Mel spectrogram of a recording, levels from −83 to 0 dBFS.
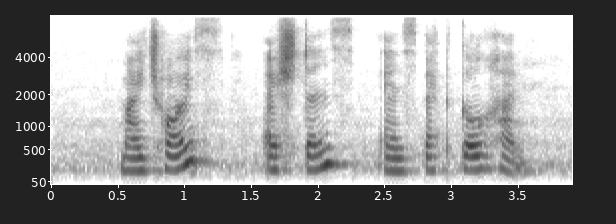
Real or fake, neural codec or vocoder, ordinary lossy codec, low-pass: fake; codec, 16 kHz, 4 kbps, FreqCodec, smaller model; none; none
